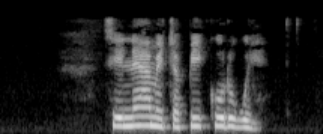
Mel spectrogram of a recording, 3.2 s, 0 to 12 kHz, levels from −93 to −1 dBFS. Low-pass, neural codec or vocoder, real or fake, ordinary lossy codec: 7.2 kHz; none; real; MP3, 96 kbps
